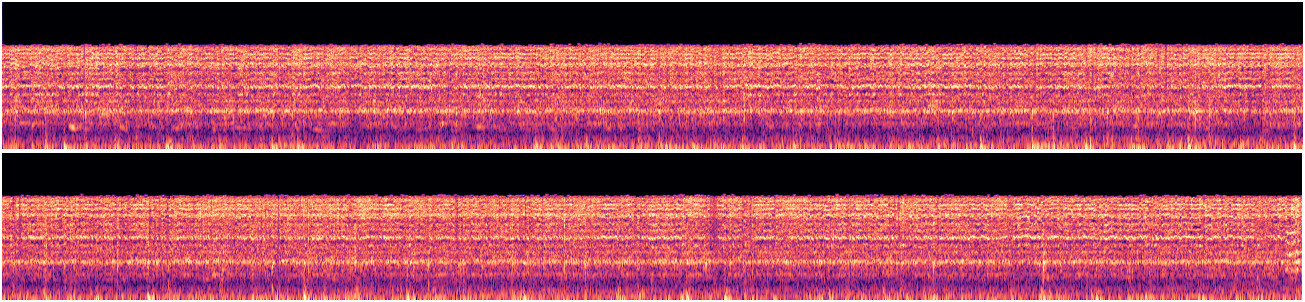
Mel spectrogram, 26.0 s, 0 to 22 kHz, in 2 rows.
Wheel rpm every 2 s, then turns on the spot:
160, 160, 150, 160, 160, 160, 160, 160, 160, 160, 160, 160, 160.
none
